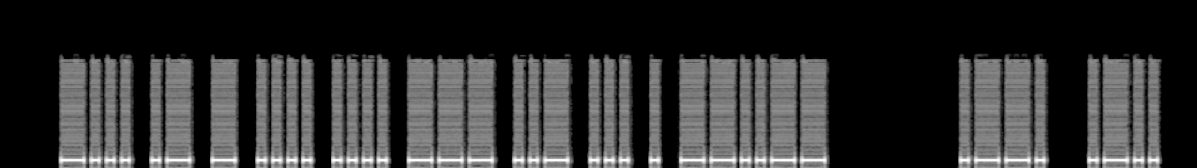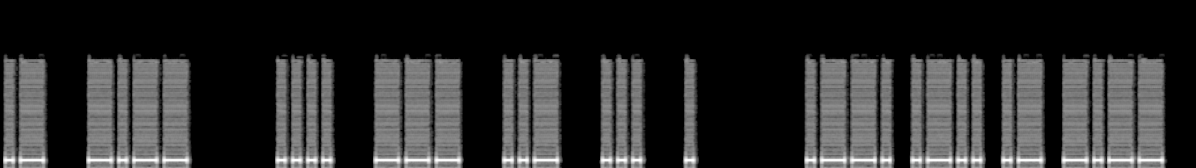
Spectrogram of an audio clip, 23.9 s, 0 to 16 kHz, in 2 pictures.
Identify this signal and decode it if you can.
Morse code, heard as a keyed tone, about 16 wpm, 800 Hz. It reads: BATHHOUSE, P L A Y H O U S E PLAY
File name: Suffixes / General / Houses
